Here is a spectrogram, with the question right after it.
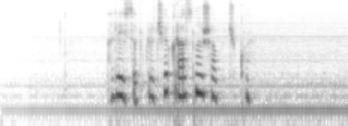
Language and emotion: Russian, neutral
